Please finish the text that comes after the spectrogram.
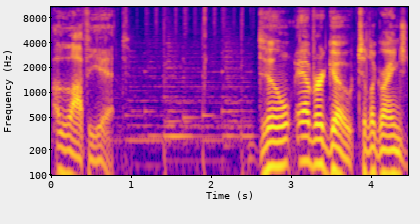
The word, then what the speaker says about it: Lafayette: that's pronounced Lafayette Lafayette Square in LaGrange is pronounced Lafayette don't ever go to LaGrange Georgia in say Lafayette Square you'll get run out of town so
